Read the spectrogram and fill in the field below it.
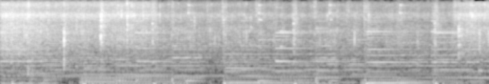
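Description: Shiitake mushrooms and ginger stir-fry on high heat with soy sauce, soy paste, chili bean paste, sacha sauce, pepper and five-spice, making a loud, dense, continuous sizzle with occasional scrapes.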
